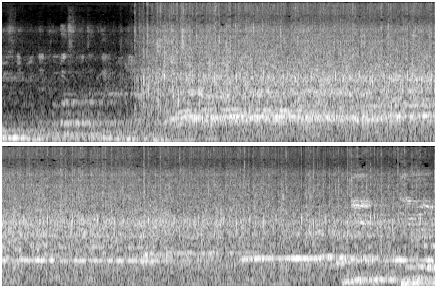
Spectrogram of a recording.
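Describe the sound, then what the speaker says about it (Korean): Sustained audience applause at an outdoor autumn concert in Cheongna International City, filling the space steadily after a soprano is introduced, with a faint musical tone and some background voices underneath. "큰 박수 부탁드립니다."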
